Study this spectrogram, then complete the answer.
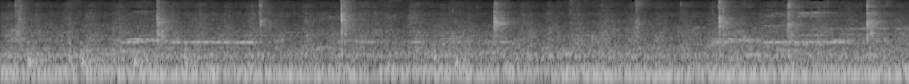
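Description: Fingers squish and pick at rice and food.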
